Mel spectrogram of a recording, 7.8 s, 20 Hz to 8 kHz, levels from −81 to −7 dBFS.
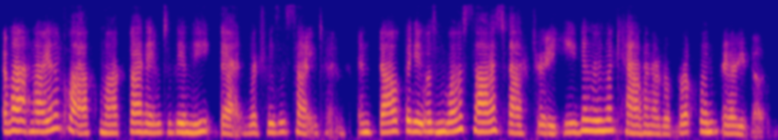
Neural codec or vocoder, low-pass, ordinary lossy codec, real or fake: codec, 16 kHz, 0.5 kbps, FreqCodec, smaller model; 7.2 kHz; Opus, 24 kbps; fake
